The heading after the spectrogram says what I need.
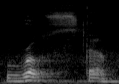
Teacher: the r remember at the beginning of the word especially remember to roll it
